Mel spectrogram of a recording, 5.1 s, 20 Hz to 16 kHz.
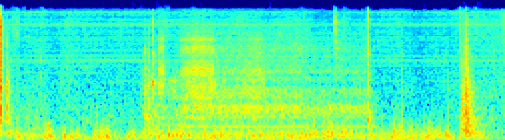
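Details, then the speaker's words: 1996–98 Chevy C/K pickup, key-on during fuel pressure test: quiet steady fuel pump whir for about two seconds, then a sharp click as the relay turns off. Normal prime, although the test later found low pressure and leakdown. "So, what you saw there, and I think you might have picked up this uh the click that you heard. It was just the relay turning back off."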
